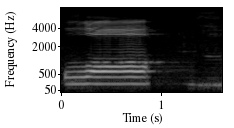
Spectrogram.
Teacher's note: وا میں بھی ہم نے لپس گول نہیں کرنے، اس کو موٹا کر کے پڑھنا ہے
